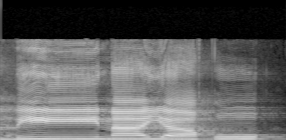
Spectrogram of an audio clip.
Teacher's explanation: langsung sambung ya jangan sampai nunnya diseret dulu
